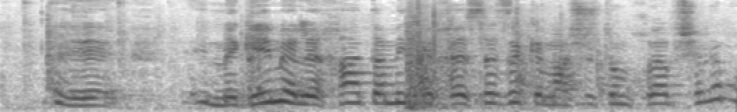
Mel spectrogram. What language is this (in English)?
Hebrew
